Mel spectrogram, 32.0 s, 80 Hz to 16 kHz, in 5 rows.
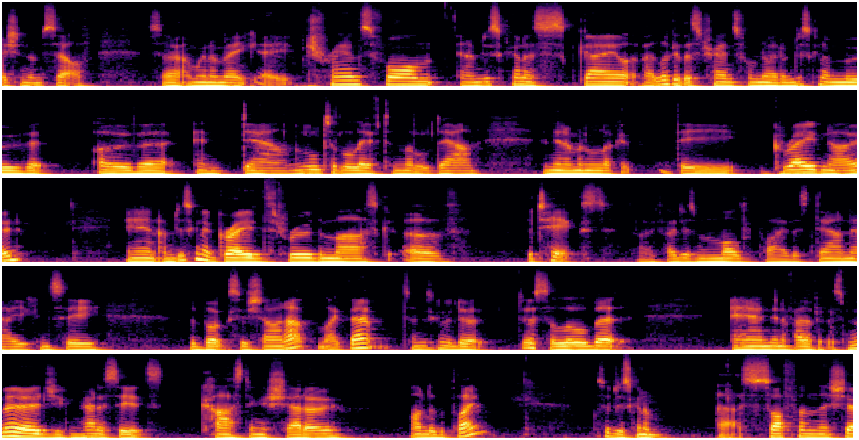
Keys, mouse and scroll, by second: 1.3 click, 1.6 t, 2.5 ctrl+click, 3.0 click, 4.9 click, 5.0 1, 8.4 click, 9.9 click, 10.1 click, 10.2 click, 11.3 click, 11.6 click, 12.1 click, 12.2 1, 23.9 click, 25.2 click, 25.3 1, 30.1 click, 30.9 b.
